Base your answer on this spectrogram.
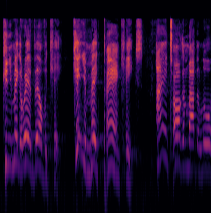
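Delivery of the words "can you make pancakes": usual speaking voice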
